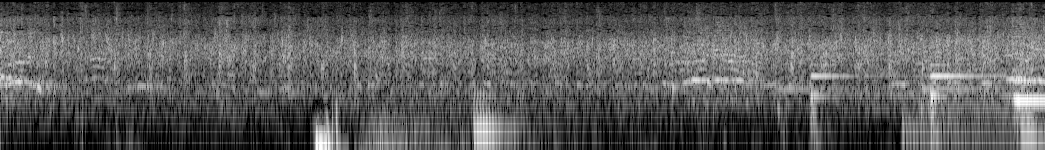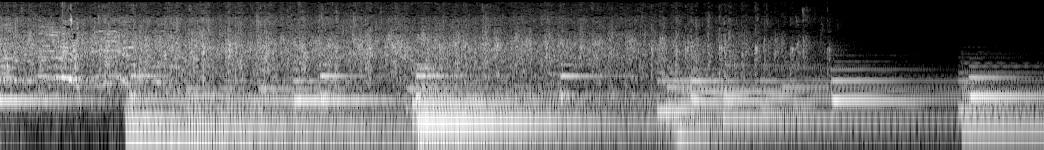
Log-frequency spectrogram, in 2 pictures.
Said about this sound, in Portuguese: Aplauda o Senhor e celebra o seu nome. Celebra o seu nome, meu irmão.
